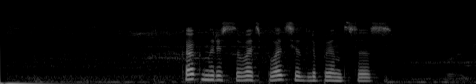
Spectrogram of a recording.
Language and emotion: Russian, neutral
